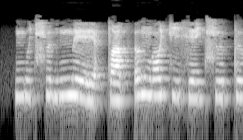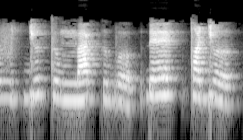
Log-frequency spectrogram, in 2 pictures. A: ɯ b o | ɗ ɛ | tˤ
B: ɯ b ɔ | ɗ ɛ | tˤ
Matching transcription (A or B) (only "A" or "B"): A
